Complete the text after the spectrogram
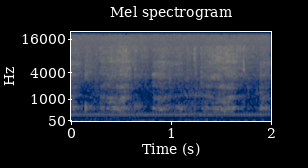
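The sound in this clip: A roux of flour and water is stirred in a pot for a Cajun venison piquant, heard as faint, soft, repetitive scraping strokes over a steady low hum.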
